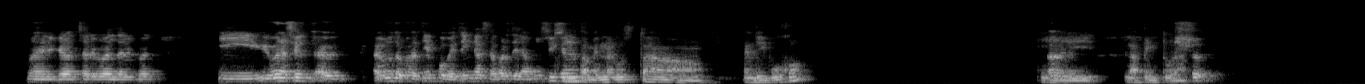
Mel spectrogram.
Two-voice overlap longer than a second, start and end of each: none

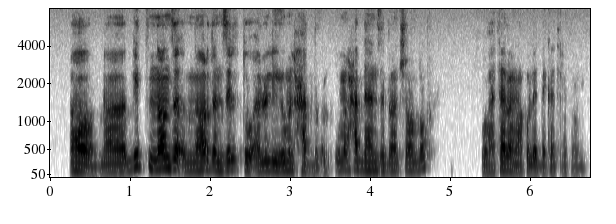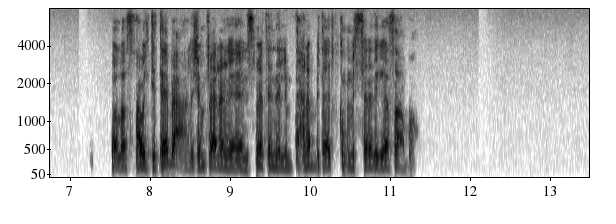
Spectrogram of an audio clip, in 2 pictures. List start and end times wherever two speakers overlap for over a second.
none

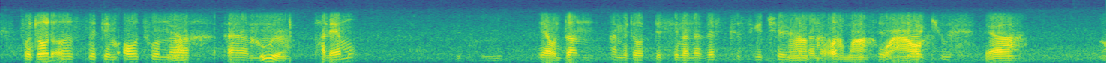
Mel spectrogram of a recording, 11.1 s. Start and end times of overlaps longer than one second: 7.8-9.2

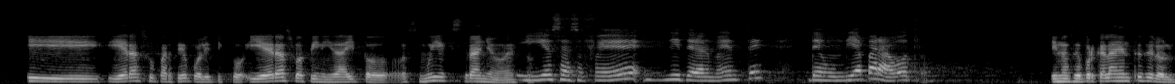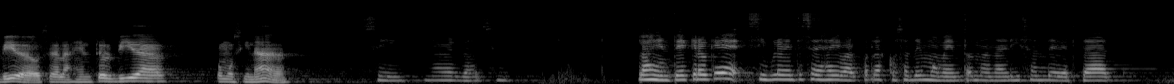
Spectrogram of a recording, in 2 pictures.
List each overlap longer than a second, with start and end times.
none

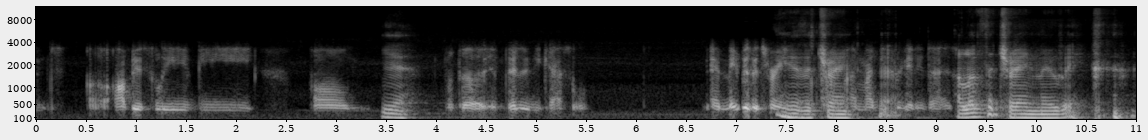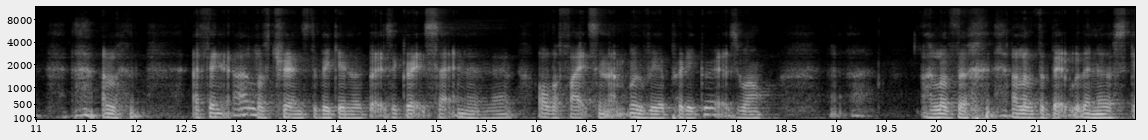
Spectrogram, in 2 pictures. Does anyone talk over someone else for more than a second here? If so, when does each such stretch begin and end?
7.4-8.6

